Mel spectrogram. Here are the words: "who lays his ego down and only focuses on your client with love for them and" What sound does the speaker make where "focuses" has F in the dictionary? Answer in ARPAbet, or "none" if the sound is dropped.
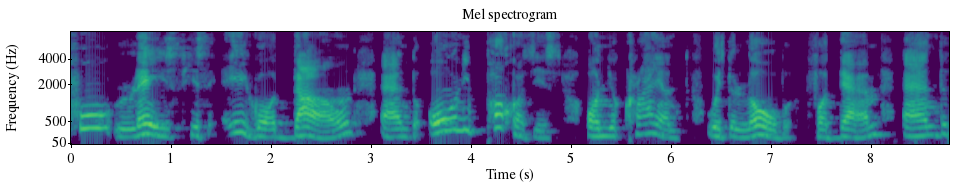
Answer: P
